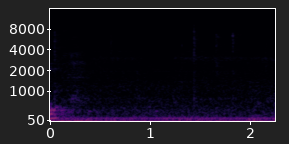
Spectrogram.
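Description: Faint paper rustle and a few small ticks from a paper receipt being handled, mostly about three-quarters of the way through, over a steady low electrical hum.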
